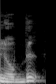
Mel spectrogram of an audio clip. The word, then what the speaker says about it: Nobel: Jeg tror det uttales Nobel. – Er det Nobel? Ja, faktisk Nobel.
